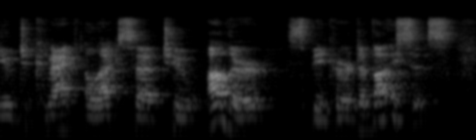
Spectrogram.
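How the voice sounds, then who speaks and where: A man's voice over noticeable background noise. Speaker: YouTuber. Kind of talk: product demo vlog. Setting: at home.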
